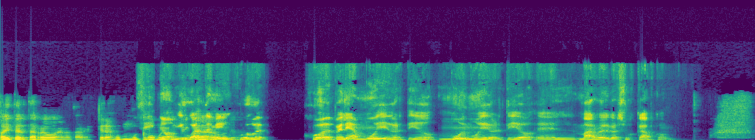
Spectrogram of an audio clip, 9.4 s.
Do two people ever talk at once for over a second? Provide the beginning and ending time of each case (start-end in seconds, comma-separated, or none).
1.7-3.1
